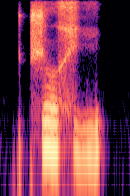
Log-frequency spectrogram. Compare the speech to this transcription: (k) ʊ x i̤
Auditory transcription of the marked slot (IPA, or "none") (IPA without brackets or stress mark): t͡ʃ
